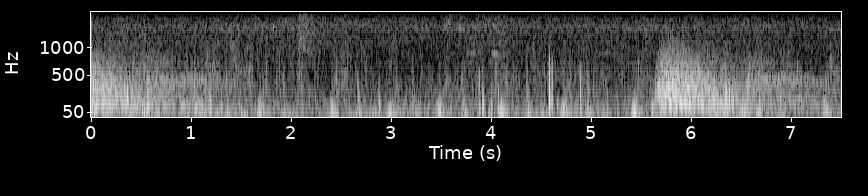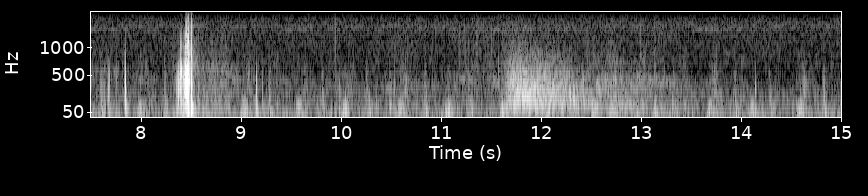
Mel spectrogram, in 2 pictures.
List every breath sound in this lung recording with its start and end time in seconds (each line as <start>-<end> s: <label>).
0.00-1.28 s: inhalation
5.57-6.55 s: inhalation
6.55-7.54 s: exhalation
11.52-12.44 s: inhalation
12.49-13.53 s: exhalation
